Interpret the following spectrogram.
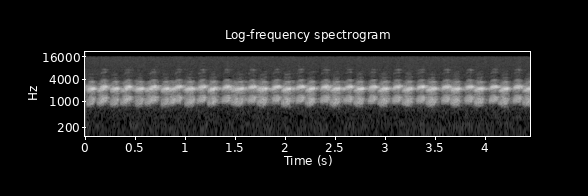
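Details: Tree frogs calling together after dark at a forest pond in north-east Italy in mid April, a loud throbbing chorus of harsh, evenly repeated croaks around two per second, with nothing else audible.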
